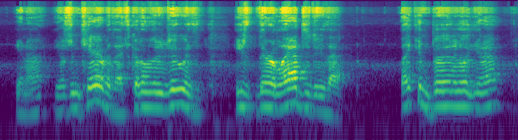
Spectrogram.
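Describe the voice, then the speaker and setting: A man with an Australian accent, fairly high-pitched and fairly quick. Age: 50s. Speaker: livestreamer. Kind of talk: angry rant on a livestream. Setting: live stream. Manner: animated, heated.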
